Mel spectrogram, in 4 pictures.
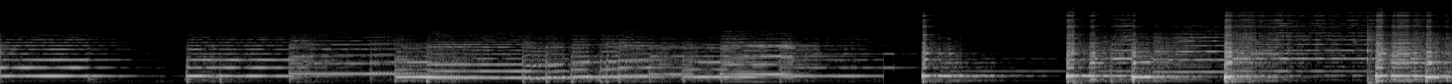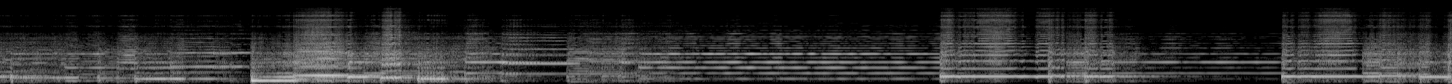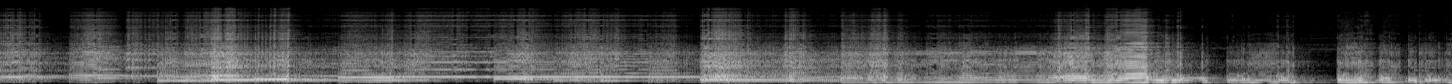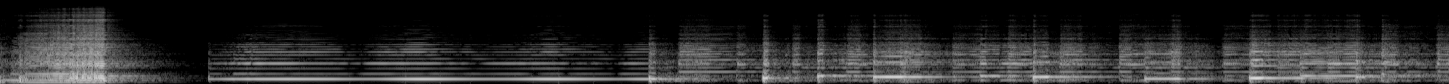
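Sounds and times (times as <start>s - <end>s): buzzy metallic synth notes: 27.4s - 45.1s.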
